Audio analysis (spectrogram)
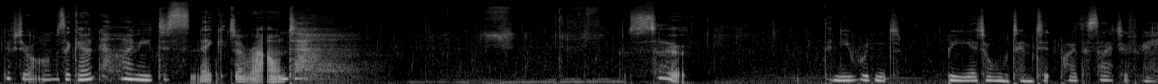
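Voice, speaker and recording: Casting: actress as prim, snooty young lady of the manor, British accent, fry-edged voice, coy and prickly, intimate period ASMR roleplay. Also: mid-range voice, animated, measured pace, darkish tone, a little hiss or hum. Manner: prim, snooty, formal phrasing with coy indirectness. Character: haughty, flustered young noble lady of the house, coy. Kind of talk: intimate ASMR historical romance audio roleplay.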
